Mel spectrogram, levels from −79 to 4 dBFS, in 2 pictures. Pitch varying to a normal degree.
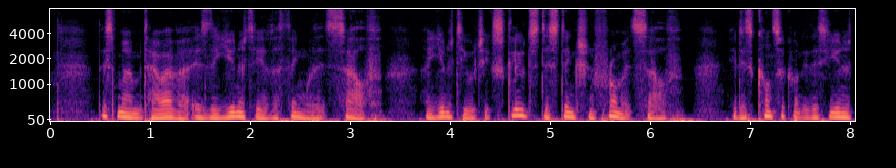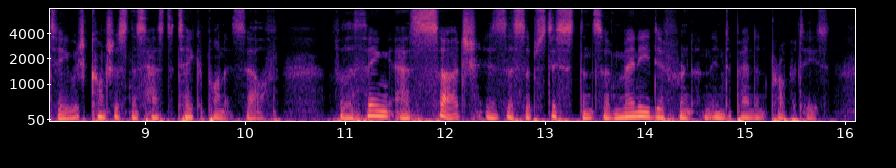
Yes: average, 3.4 semitones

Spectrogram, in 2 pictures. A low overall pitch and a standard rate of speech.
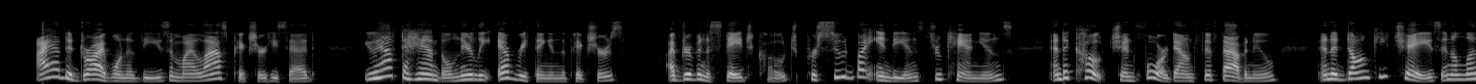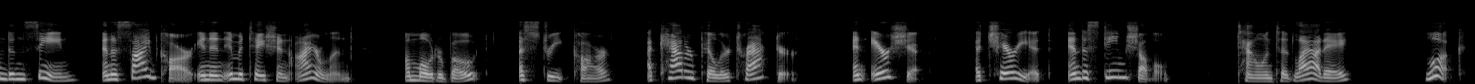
No: high, 220 Hz; average, 155 wpm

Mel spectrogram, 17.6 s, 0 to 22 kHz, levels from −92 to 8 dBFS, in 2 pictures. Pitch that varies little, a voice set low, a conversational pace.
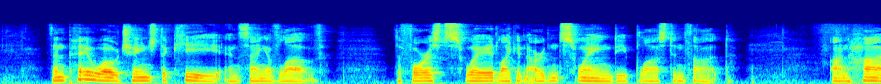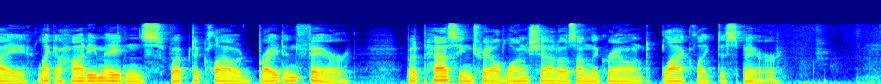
Yes: narrow, 1.8 semitones; low, 105 Hz; average, 145 wpm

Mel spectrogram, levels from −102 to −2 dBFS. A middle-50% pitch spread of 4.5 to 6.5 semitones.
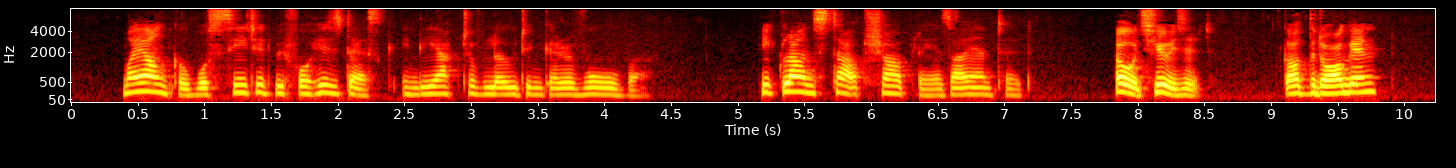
No: average, 3.8 semitones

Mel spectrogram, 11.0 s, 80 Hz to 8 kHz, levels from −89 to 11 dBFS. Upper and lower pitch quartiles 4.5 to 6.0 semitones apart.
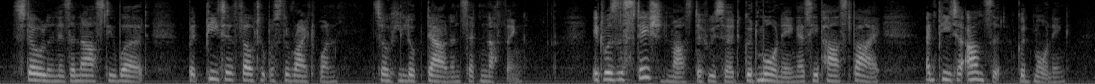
No: average, 3.8 semitones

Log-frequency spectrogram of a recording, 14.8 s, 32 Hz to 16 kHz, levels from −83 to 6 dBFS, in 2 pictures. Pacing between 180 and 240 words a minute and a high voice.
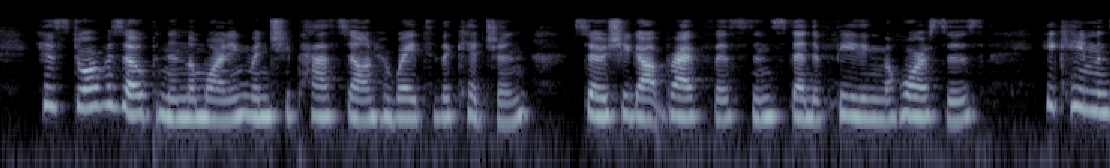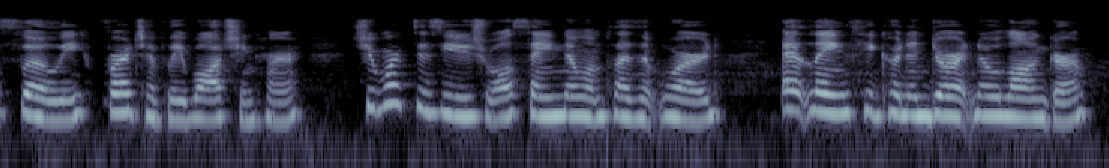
Yes: average, 200 wpm; high, 220 Hz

